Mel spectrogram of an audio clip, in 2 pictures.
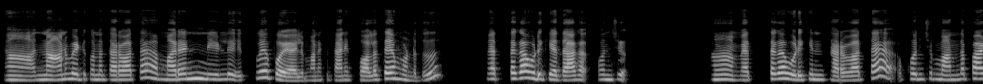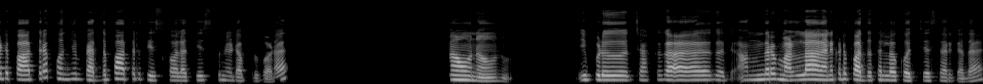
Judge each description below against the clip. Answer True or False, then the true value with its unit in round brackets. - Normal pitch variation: True (3.5 semitones)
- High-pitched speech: True (215 Hz)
